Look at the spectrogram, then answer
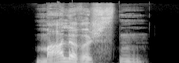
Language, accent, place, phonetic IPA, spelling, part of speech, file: German, Germany, Berlin, [ˈmaːləʁɪʃstn̩], malerischsten, adjective, De-malerischsten.ogg
- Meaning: 1. superlative degree of malerisch 2. inflection of malerisch: strong genitive masculine/neuter singular superlative degree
